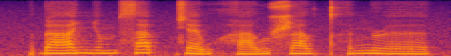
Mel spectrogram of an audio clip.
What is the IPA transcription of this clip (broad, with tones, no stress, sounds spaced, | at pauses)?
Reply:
ɗ aː˧˥ ɲ ə˧ m s a˦˥ t̚ c ɛ˨˩˨ w h a˨˩˦ w ʂ a˧ w t̪ʰ ə˧˥ ŋ ɹ əː˨˩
